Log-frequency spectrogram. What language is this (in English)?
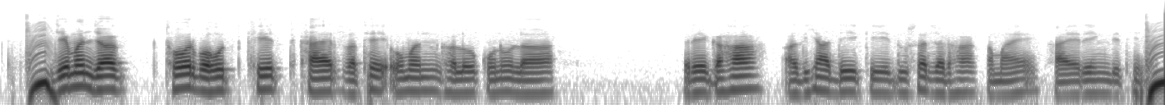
Chhattisgarhi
